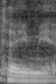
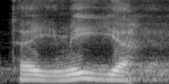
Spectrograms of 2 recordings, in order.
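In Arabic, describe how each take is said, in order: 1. صوت الياء مفرد وقصير. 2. صوت الياء مشدد، ممدود طويلاً. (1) "ما نقول تيمية كما يقول بعض الناس" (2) "بالتشديد"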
